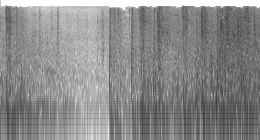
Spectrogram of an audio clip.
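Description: AK rifle gunfire in the Fortnite video game: a loud, dense fusillade of rapid shots that thins briefly, then bursts back in with sustained, overlapping fire.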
